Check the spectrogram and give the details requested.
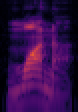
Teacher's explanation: Before a and e, the u becomes a consonant, and the prefix appears as mw, moi. Before o and u, the u is very frequently dropped, and the m alone is heard.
